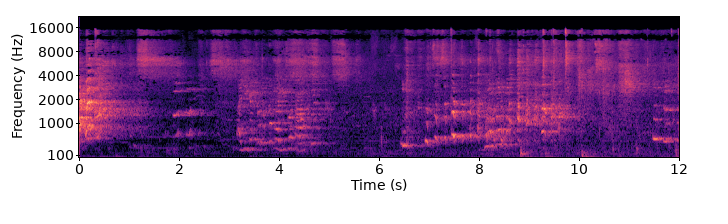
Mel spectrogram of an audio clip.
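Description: Several men laugh loudly nearby.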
